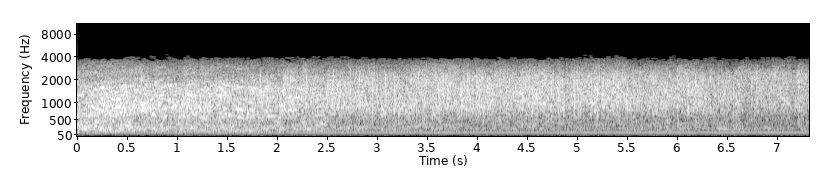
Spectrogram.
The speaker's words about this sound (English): Look, pal, the crowd's getting a little impatient here.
